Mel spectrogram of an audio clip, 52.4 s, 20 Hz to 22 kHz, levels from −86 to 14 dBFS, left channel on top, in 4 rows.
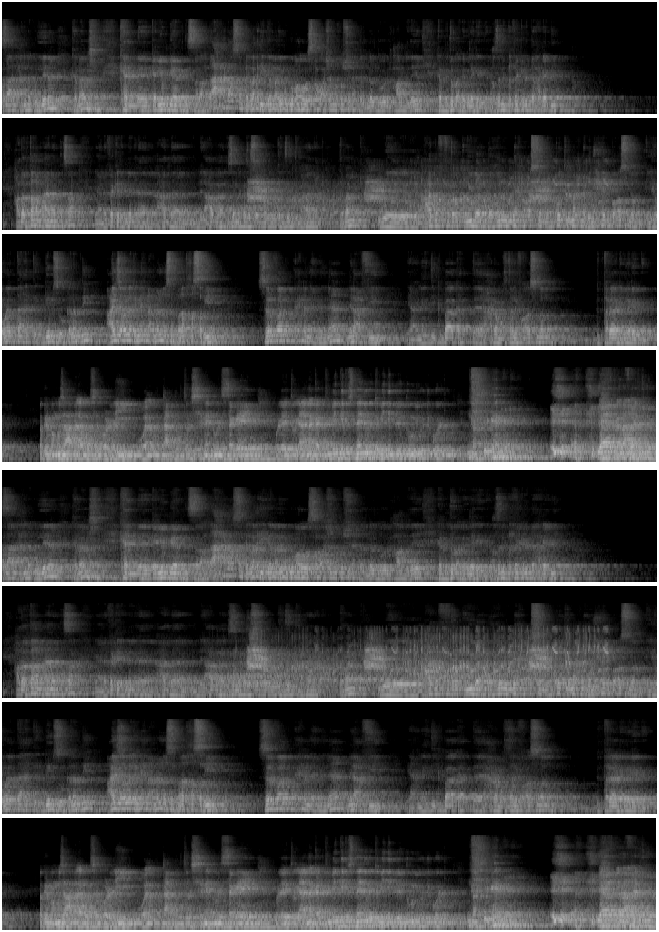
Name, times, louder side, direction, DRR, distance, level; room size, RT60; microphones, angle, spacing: voice 1, 0.0-11.1 13.1-19.4 19.8-20.2 20.6-28.0 28.3-30.5 31.3-33.8 34.3-39.1 48.6-49.6 50.3-52.3, left 1 dB, 20° left, -3 dB, 0.5 m, -30 dB
sound 1, 17.2-25.3, right 6 dB, 80° right, 0.4 m, -35 dB
voice 2, 40.1-48.2 48.7-49.2 51.2-52.1, left 1 dB, 5° right, -6 dB, 1.6 m, -25 dB
10.5 x 5.1 x 6.2 m, 2.4 s
head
